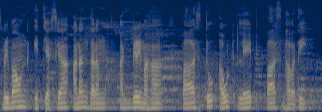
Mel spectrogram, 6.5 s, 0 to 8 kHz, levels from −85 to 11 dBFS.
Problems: background sounds at intervals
